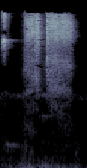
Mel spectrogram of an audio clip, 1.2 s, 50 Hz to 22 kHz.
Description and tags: Angry rat. 2013.09 Zoom H1
Rat, angry, chu, t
